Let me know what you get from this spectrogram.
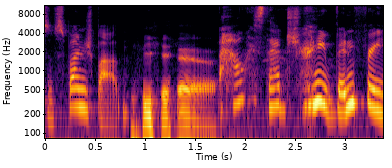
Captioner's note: laughing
